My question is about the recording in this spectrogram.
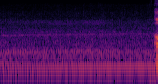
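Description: Motorcycle engine running steadily while riding, a low, even hum with no change in speed.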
